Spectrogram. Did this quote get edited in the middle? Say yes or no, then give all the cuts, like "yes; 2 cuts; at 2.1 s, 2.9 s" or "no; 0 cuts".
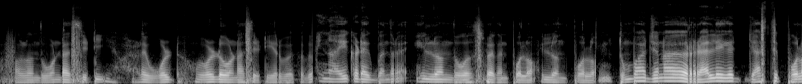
no; 0 cuts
